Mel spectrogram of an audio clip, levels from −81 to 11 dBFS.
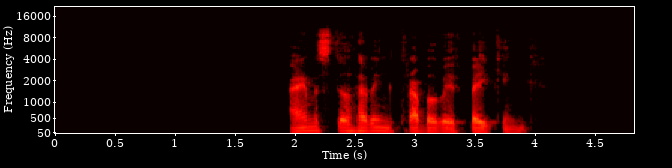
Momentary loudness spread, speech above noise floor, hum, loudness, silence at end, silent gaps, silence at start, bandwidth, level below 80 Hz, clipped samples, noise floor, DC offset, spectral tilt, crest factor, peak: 15 LU; 49 dB; none; -40 LUFS; 0.8 s; none; 1.95 s; 13.5 kHz; -72 dBFS; under 0.1%; -89 dBFS; under 0.1%; -3.5 dB/octave; 24 dB; -20 dBFS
